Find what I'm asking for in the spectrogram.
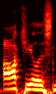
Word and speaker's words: Oculus: It's Oculus, not Noculus. I said it wrong, but you know what I'm talking about.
